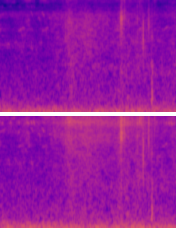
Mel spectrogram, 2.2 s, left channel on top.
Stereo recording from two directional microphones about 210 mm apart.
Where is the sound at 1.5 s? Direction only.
20° right (ahead or behind).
